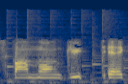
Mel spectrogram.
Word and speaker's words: Wamangituka: Silas Wamangituka. Wamangituka. Also weder Wamangituka noch Wamangituka. Wamangituka. Wamang, das ist der französische Part. Und dann Gituka, so deutsch-französische Brite.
